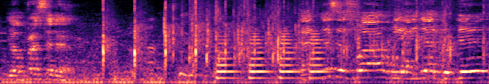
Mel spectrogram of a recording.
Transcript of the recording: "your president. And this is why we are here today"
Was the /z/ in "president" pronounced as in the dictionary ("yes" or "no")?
no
